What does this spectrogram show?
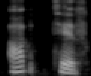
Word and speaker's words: Optiv: there you go see it's because in Spanish it's like optiva right it's like up I really have to enunciate that P and then that t you're like Raquel I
